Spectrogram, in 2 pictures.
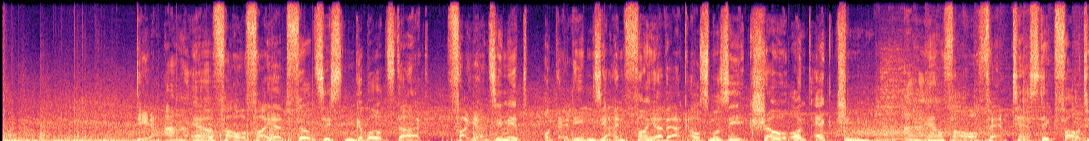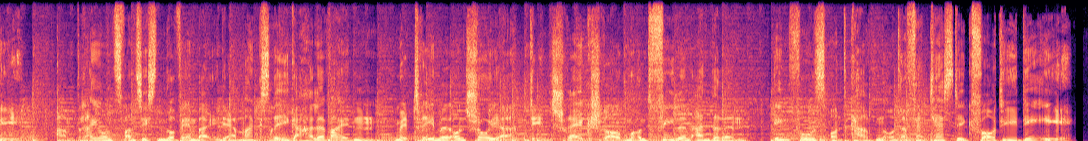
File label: radio spot; ARV FantasticForty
